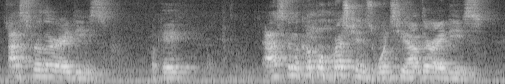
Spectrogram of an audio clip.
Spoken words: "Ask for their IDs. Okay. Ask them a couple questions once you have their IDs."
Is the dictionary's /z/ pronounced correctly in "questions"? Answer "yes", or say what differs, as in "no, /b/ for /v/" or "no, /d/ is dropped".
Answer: yes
